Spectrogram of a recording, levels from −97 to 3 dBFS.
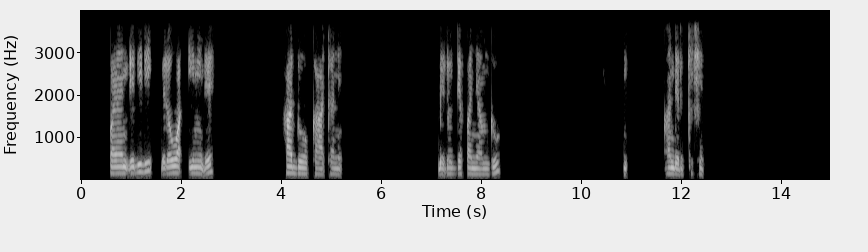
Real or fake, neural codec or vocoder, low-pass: real; none; 3.6 kHz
